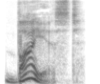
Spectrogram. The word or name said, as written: biased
